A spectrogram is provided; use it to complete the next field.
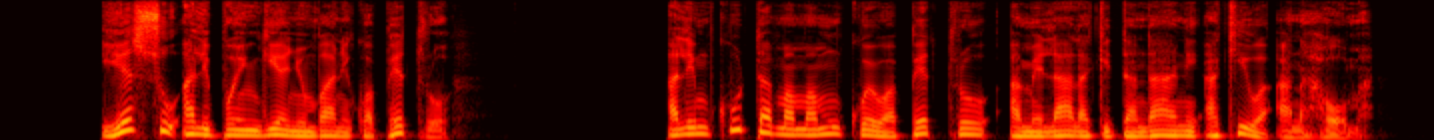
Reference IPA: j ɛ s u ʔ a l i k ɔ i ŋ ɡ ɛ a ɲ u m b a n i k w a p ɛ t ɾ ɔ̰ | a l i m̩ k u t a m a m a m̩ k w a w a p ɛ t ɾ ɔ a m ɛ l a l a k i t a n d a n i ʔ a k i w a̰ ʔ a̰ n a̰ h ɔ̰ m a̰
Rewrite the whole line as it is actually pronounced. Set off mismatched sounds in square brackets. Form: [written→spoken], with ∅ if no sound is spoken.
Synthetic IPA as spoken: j ɛ s u ʔ a l i [k→p] ɔ i ŋ ɡ [ɛ→i] a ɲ u m b a n i k w a p ɛ t ɾ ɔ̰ | a l i m̩ k u t a m a m a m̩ k w [a→ɛ] w a p ɛ t ɾ ɔ a m ɛ l a l a k i t a n d a n i ʔ a k i w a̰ ʔ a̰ n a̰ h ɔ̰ m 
